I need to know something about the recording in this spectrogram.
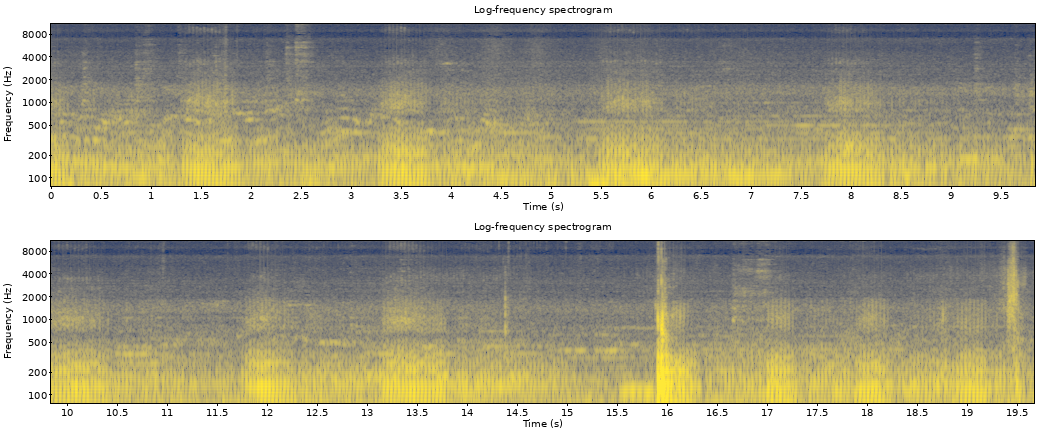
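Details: Pani and Chester, pet cats wanting affection, purr steadily: a low rumbling pulse swelling and fading about every second and a half, with one sharp click near the end.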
